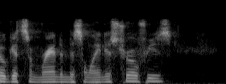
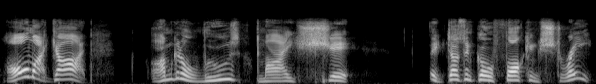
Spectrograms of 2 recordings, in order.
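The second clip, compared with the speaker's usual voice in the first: loud, slow, drawn-out angry yelling; about to lose it, spell out each word; furious yell; 5 semitones higher, 9 dB louder, slower than usual. Real, not acted. Gamer losing it at a character that won't go straight, slow loud yell. Raging at game controls.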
